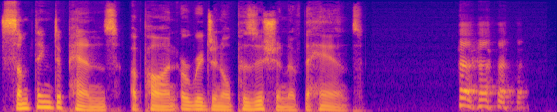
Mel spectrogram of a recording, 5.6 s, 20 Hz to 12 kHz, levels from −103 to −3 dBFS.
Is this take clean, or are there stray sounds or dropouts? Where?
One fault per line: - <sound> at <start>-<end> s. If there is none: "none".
- laugh at 4.6-5.3 s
